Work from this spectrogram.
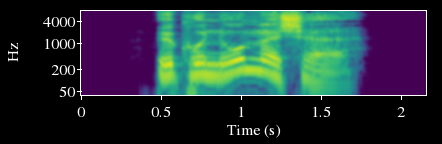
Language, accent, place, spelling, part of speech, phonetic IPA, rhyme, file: German, Germany, Berlin, ökonomische, adjective, [økoˈnoːmɪʃə], -oːmɪʃə, De-ökonomische.ogg
- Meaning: inflection of ökonomisch: 1. strong/mixed nominative/accusative feminine singular 2. strong nominative/accusative plural 3. weak nominative all-gender singular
